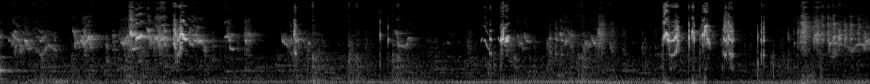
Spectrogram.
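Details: Lovebirds of the genus Agapornis singing and chatting, producing loud, scratchy high squawks and chirps in uneven groups, with a faint steady low hum underneath.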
